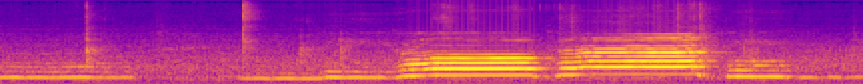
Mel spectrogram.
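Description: A woman singing to herself, unaccompanied, with quiet low notes at first, then two long held notes from about halfway through.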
